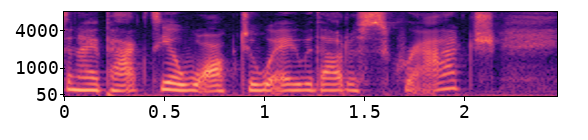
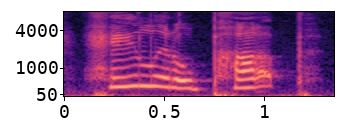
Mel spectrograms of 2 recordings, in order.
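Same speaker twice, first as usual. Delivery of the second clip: a light, higher sing-song hey little pup; teasing greeting; 6 semitones higher than usual. Retold or imitated. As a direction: tease him like a big brother. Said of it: "they are like".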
